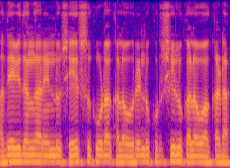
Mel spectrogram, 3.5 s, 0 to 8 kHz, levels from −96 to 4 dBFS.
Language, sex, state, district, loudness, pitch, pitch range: Telugu, male, Telangana, Adilabad, -17 LUFS, 115 Hz, 110-120 Hz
